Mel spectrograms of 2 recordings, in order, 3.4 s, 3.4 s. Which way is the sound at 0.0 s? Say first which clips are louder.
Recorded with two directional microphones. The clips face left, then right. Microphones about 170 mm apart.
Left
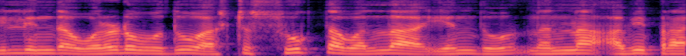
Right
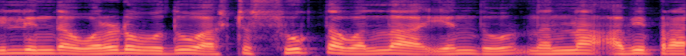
Right 4 dB; 15° right (ahead or behind).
